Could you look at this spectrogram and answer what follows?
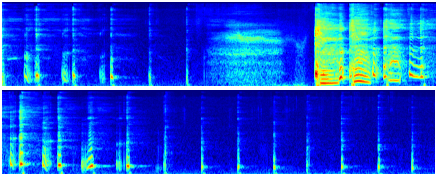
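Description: A run of about twenty short, dry coughs with a brief gasping breath and a louder cluster partway through, in a continuous coughing fit.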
